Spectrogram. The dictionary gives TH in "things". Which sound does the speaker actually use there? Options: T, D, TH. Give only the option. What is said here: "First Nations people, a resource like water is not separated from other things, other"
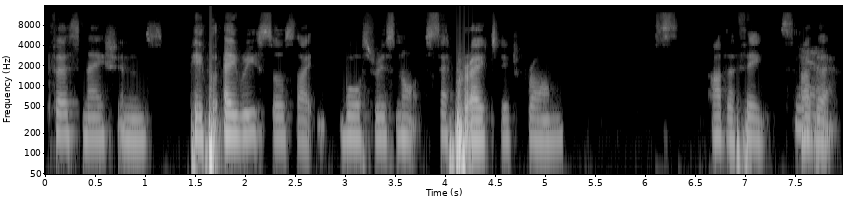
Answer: TH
